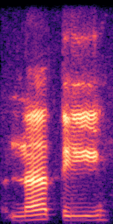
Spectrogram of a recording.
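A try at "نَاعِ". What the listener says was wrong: Kurang pecah suara ainnya. Nati.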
